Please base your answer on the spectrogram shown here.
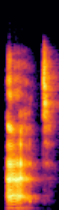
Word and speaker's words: at: som de ter então o arroba em inglês se pronuncia at Beleza então Susan Jones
